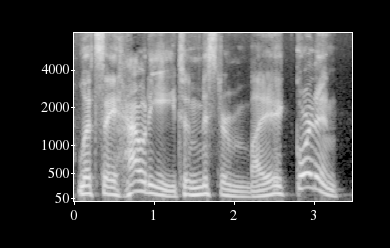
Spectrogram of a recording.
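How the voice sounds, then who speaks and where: A man's voice: medium pitch, big pitch swings, slow pace, darkish tone, no echo, studio quality. A man hosting a podcast in a casual, chatty way, with a jokey, folksy manner. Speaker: podcast host.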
